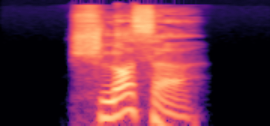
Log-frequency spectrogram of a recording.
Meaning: 1. locksmith (male or of unspecified gender) 2. fitter, metalworker (male or of unspecified gender)
- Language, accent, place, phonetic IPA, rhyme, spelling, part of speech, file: German, Germany, Berlin, [ˈʃlɔsɐ], -ɔsɐ, Schlosser, noun, De-Schlosser.ogg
